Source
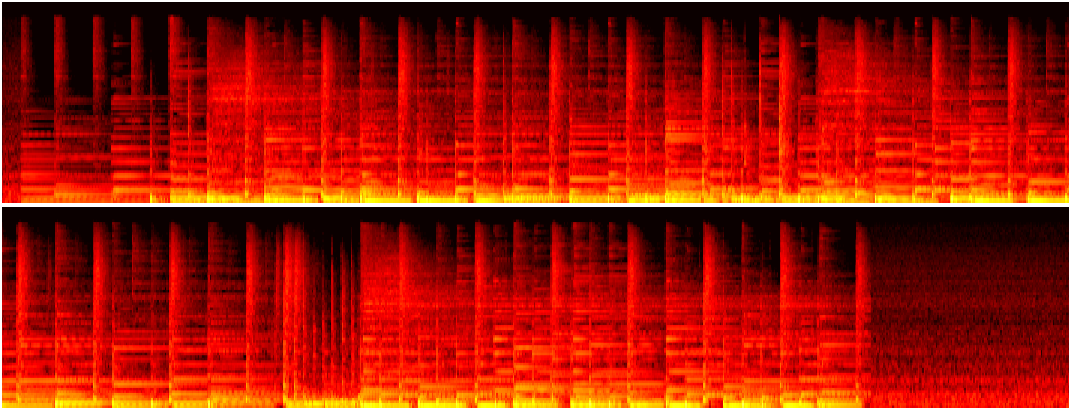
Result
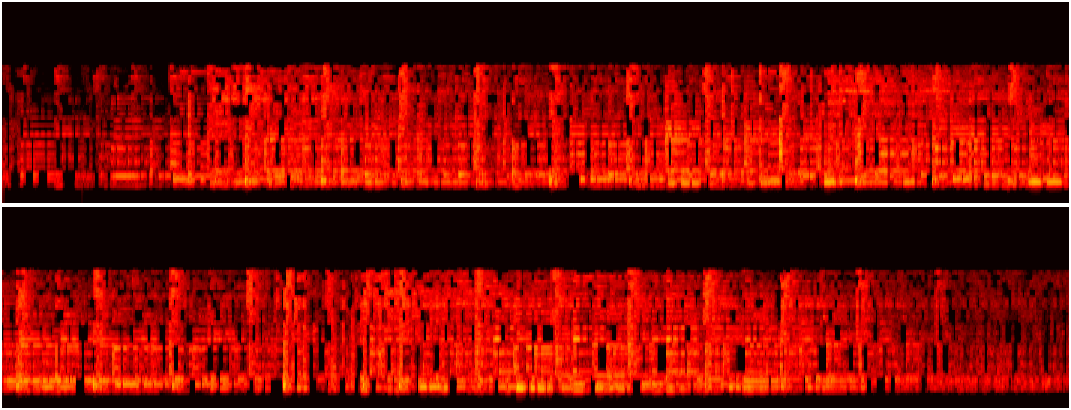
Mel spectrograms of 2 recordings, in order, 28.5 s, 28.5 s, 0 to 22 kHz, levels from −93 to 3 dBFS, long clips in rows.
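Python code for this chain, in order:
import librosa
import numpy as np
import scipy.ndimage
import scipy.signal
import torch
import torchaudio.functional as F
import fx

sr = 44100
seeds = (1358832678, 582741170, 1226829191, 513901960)

y = fx.spec_dropout(x, sr, seeds[0], share_pct=46)
y = fx.brickwall_bandpass(y, sr, low_hz=390.0, high_hz=5900.0)
y = fx.peak_eq(y, sr, hz=1700.0, db=-2.5, octaves=0.77)
y = fx.doubler(y, sr, ms=21.0, db=-5.0)
y = y + 10.0 ** (-7.0 / 20.0) * np.pad(y, (int(1057 * sr / 1000.0), 0))[:len(y)]
y = F.gain(torch.from_numpy(y), 4.5).numpy()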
